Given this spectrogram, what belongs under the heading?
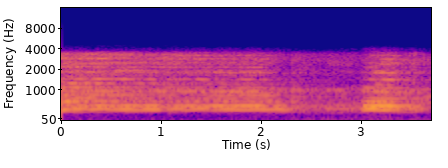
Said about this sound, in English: Somebody lives right by a train.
